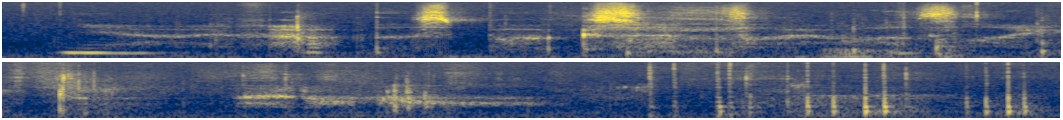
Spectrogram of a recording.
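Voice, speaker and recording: Very slow whispering over noticeable background noise. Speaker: ASMR creator. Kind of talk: casual talk to camera. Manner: soft-spoken.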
